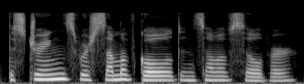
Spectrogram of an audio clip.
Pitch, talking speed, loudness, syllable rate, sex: 200 Hz, 195 wpm, -15 LUFS, 4.2 syllables/s, female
